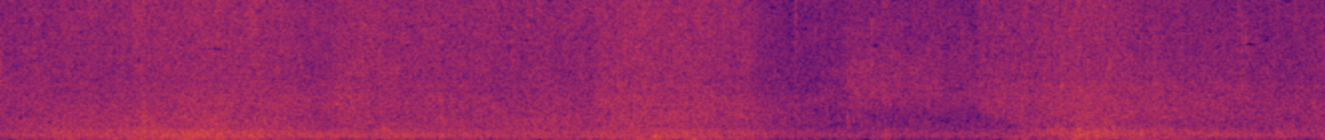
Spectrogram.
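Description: Ocean surf washing onto a beach, a soft noisy wash that swells and eases every couple of seconds.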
